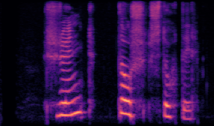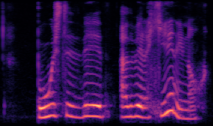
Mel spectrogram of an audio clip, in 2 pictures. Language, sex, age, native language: Icelandic, female, 12, Icelandic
